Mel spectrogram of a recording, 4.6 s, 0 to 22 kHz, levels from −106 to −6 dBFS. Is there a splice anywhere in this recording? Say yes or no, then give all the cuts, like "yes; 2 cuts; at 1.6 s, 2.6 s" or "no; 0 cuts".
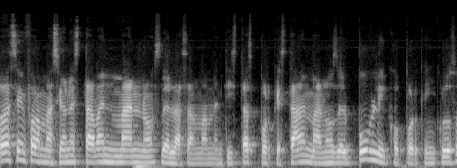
no; 0 cuts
